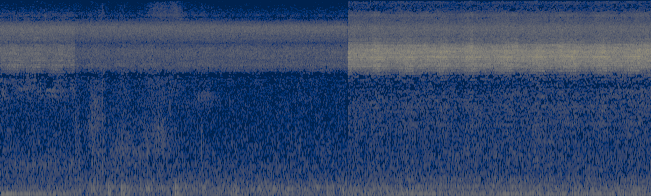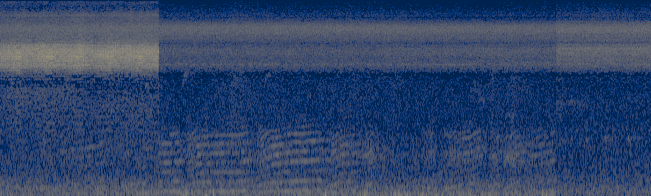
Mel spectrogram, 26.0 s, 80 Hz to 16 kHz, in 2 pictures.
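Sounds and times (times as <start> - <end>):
faint high insect hiss: 0.0 - 26.0
insects shrilling: 7.0 - 16.2.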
